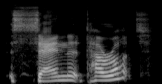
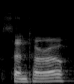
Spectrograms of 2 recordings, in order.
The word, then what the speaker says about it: Sentarot: Sentarot? Have I just Actually, butchered your name? the final T is silent. Centauro.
